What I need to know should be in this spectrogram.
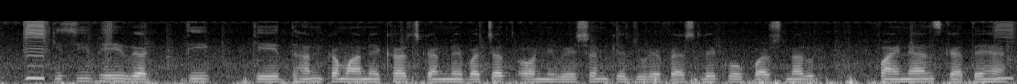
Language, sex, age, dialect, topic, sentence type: Hindi, male, 18-24, Awadhi Bundeli, banking, statement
